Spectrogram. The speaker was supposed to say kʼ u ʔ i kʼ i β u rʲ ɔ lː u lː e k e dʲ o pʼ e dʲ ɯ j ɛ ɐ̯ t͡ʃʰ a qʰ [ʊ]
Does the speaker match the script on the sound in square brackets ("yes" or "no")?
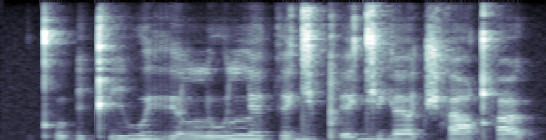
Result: no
